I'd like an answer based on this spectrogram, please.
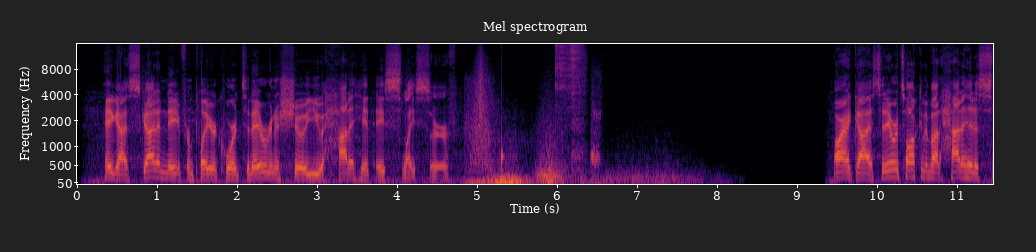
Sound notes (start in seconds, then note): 4.8 whoosh; 5.2 pop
